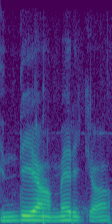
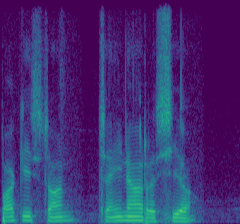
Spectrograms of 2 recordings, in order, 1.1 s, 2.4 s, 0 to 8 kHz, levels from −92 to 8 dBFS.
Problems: none marked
